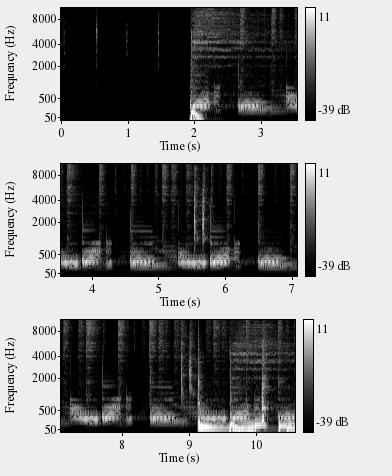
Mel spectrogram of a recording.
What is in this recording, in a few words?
DRUM DANCE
